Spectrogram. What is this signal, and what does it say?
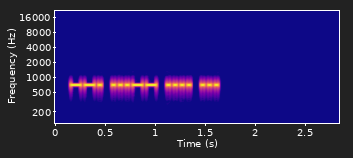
Morse code, heard as a keyed tone, about 36 wpm, 700 Hz. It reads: G3HS
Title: DXCC-100 Call Signs - 4 Characters - Repeated 3x - 35wpm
